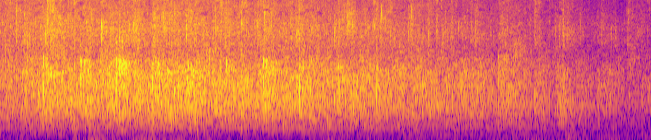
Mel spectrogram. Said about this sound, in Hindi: और ताली तो बजा दिया करें।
